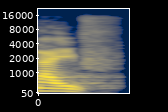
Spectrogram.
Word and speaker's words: knife: उसकी शुरुआत, इसकी स्पेलिंग है KNIFE, नाइफ। नाइफ मतलब चाकू, और उसमें के पूरी तरह से साइलेंट है। उसका उच्चारण होते हैं, प्रोनाउंसिएशन होता है तो NIFE, नाइफ ऐसा होता है, जबकि के साइलेंट है।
